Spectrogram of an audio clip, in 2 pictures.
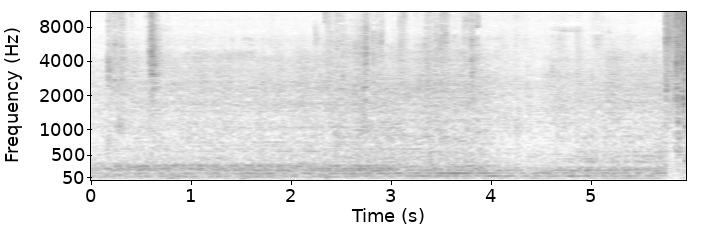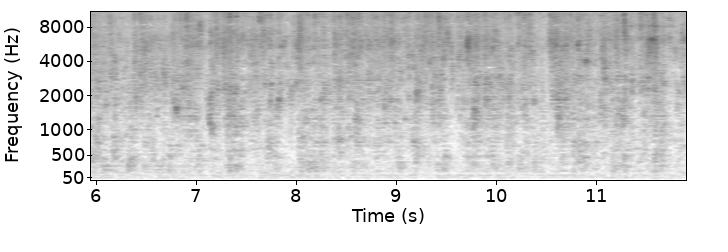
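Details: A low indoor rumble gives way after about six seconds to loud, broadband rushing water like a flushing toilet or running tap.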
